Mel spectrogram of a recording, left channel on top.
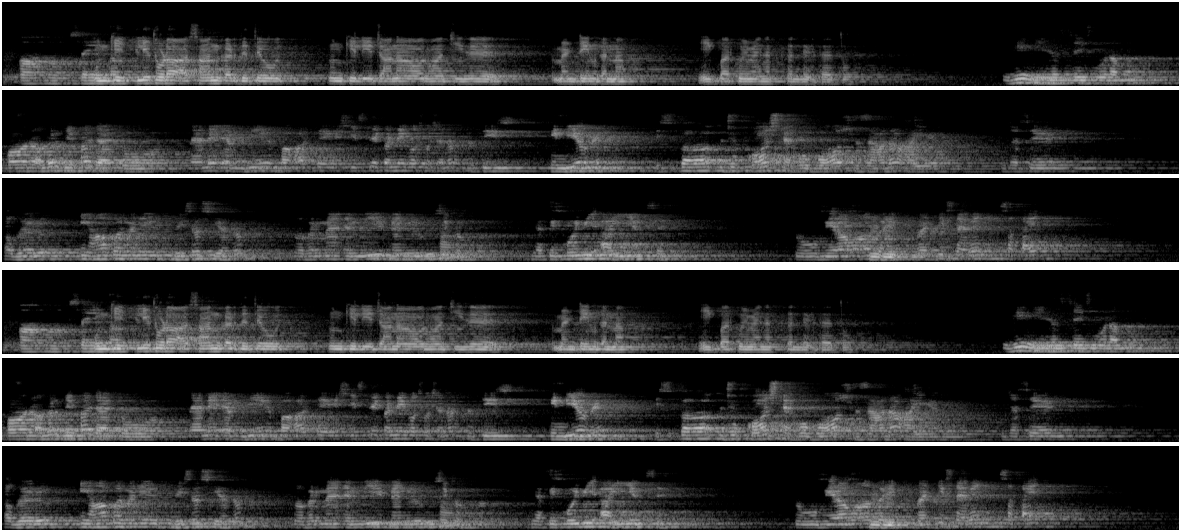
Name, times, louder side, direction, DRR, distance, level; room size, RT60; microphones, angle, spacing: voice 1, 0.2-1.2 10.0-11.4 11.8-13.4 13.6-16.9 17.2-17.8 18.3-21.1 21.8-22.3 23.6-26.0 26.5-28.4 28.8-30.2 31.5-33.9, right 1 dB, 85° right, 1 dB, 3.1 m, -28 dB
voice 2, 0.9-2.8 3.3-5.0 5.5-6.2 7.0-8.5 27.9-28.2 32.2-32.5, equal, 5° left, 3 dB, 0.9 m, -24 dB
22.5 x 21.0 x 6.3 m, 2.5 s
head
